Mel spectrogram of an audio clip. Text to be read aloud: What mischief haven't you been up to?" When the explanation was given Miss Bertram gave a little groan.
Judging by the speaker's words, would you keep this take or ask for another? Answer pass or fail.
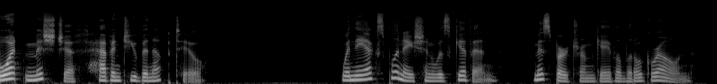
pass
